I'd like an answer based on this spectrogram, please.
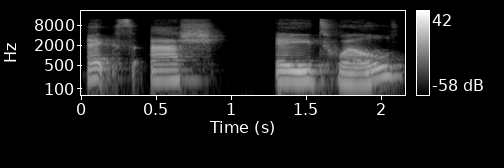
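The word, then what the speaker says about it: X Æ A-12: X so his kid is actually called It's pronounced X Ash a12 but it's written like it's like X and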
